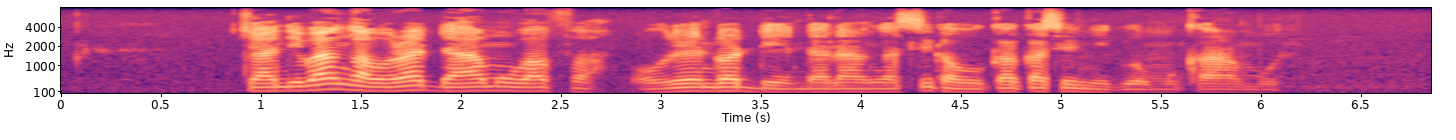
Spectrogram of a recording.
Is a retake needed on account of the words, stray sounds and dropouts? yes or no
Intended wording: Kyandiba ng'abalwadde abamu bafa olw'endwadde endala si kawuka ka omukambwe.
yes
